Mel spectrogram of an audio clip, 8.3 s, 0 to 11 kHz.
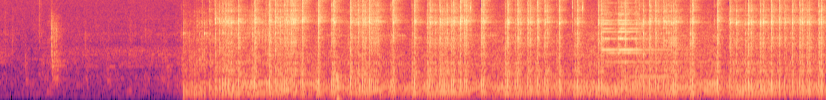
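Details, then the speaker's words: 1987 Suzuki Jet Cooled 100cc two-stroke: quiet at first, then catches into a busy, raspy two-stroke buzz that holds steady with no knocks or cut-outs; normal running. "Oke, mungkin rasanya kurang lengkap kalau tidak mendengar suara langsung dari Suzuki RC-Z Colet tahun 1987 ini. Nanti teman-teman akan dengar suaranya seperti apa."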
